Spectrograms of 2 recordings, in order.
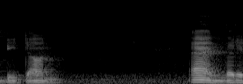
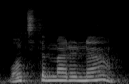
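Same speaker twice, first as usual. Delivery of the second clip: smart sister; 13 semitones higher, 4 dB louder than usual. A narrator's reading. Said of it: "said she, smartly".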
